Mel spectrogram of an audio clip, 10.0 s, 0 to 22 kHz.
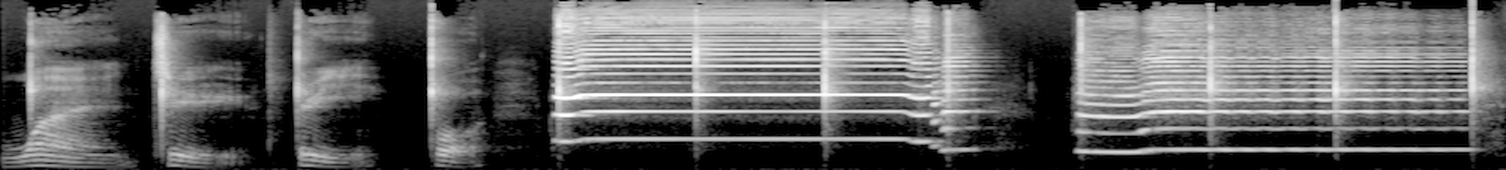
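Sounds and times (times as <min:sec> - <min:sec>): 
harmonica lick: 0:03.7 - 0:10.0.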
